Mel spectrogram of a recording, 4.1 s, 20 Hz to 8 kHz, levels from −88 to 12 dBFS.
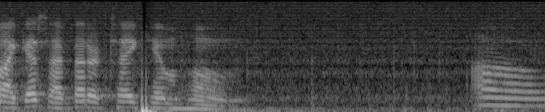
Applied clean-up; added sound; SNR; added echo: none; none; none; reverberation time 1.2 s.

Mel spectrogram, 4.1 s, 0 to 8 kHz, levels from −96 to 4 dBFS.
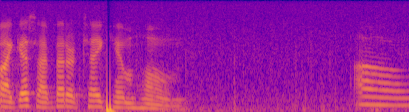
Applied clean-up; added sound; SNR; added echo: none; none; none; none.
